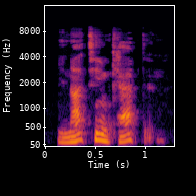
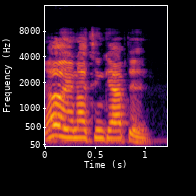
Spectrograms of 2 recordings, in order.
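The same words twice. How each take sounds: First: Said in the usual way. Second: Much higher and louder taunt; mocking shout. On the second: Teammates shouting down AJ's claim to be captain, mocking yell. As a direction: yell it back at him in mockery.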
